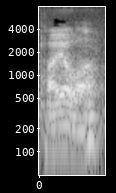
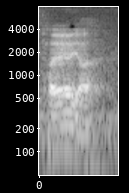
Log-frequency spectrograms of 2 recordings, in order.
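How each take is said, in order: First: It is said with an Australian English pronunciation. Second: It is said with a Spanish pronunciation. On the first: The speaker calls it wrong. "I've been calling it paella" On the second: The speaker calls it right. "The actual correct name is paella. It's the correct pronunciation"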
